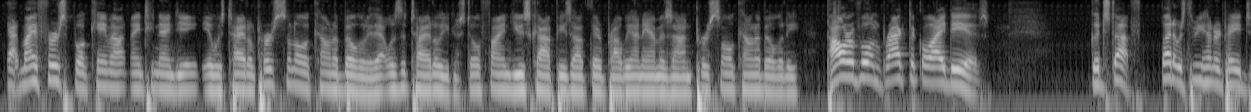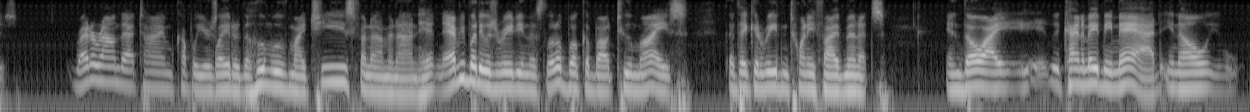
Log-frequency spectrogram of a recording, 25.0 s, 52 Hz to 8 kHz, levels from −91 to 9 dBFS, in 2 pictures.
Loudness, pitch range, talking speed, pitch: -26 LUFS, 130-165 Hz, 200 wpm, 145 Hz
